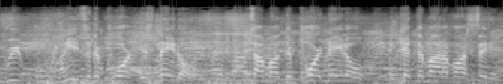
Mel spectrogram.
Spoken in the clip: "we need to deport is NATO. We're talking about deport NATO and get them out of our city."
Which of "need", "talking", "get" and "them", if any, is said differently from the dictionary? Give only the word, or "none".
talking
